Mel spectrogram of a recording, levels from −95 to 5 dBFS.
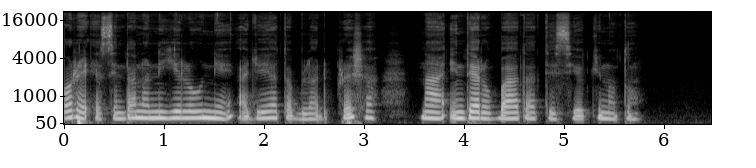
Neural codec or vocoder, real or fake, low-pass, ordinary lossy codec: none; real; none; none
